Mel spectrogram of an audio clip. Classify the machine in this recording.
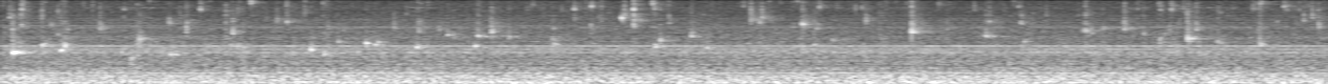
pump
